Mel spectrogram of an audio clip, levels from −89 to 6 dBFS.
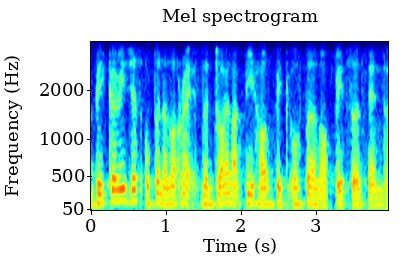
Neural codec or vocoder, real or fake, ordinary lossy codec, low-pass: none; real; Opus, 16 kbps; 3.6 kHz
